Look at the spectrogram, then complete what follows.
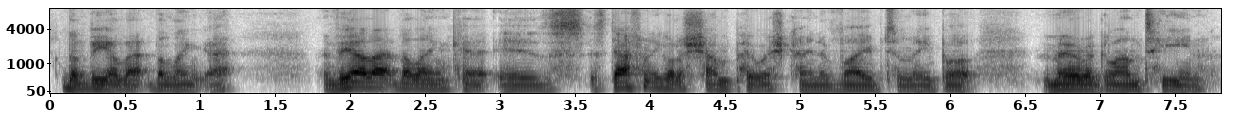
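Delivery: normal talking voice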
